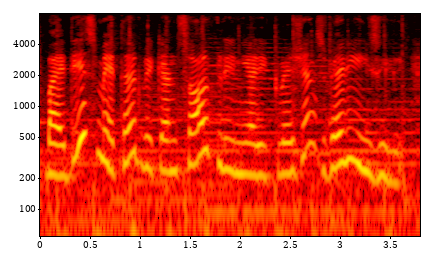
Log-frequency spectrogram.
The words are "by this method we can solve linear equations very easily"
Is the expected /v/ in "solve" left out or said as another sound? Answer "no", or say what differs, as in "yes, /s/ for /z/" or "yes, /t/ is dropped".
yes, /p/ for /v/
